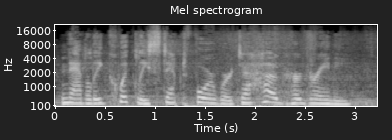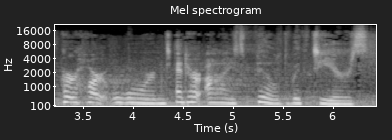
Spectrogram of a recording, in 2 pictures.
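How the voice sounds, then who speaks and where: A woman narrator with a soft-edged, mellow tone and medium pitch. She reads a scripted drama story, with long reverb and music underneath. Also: measured pace.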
